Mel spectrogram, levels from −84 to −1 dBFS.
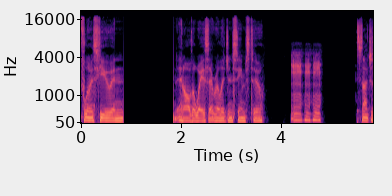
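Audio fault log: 0.83–1.84 s, rebuffering stall: the speech cuts abruptly to silence for about one second, then resumes exactly where it broke off, with nothing skipped. The player had run out of downloaded audio and waited for more to arrive, stretching playback by 1.01 s.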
